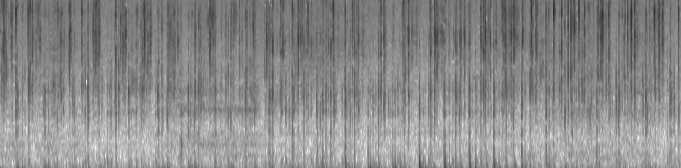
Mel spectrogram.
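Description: Long nails scratch and tap the peel of a bunch of ripe bananas. The result is a soft, steady run of dry scratching with quick, dull taps. A few sharper clicks stand out in the middle.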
